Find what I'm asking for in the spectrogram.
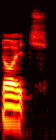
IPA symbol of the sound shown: tʃ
